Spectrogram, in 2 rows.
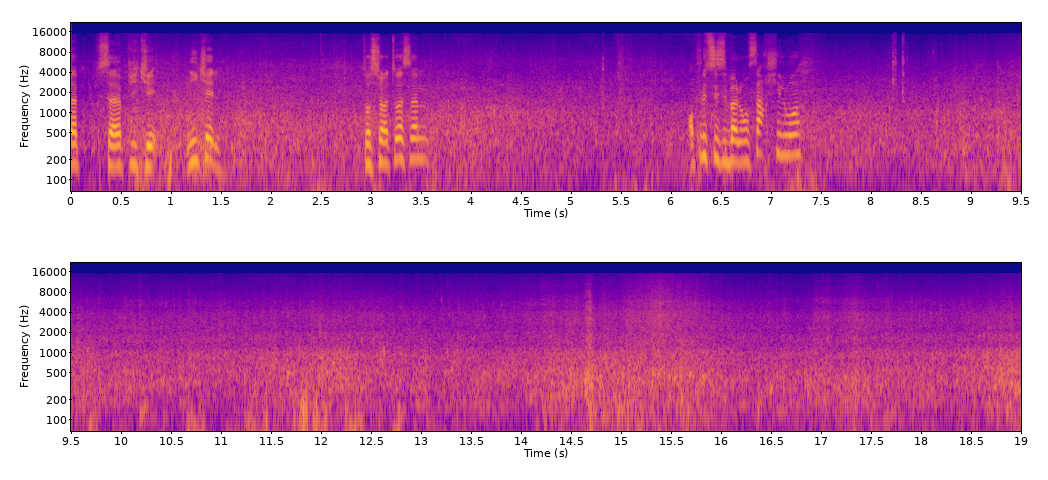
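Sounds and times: waves splashing over rocks: 0.0 - 19.0
wind noise: 8.2 - 13.4.

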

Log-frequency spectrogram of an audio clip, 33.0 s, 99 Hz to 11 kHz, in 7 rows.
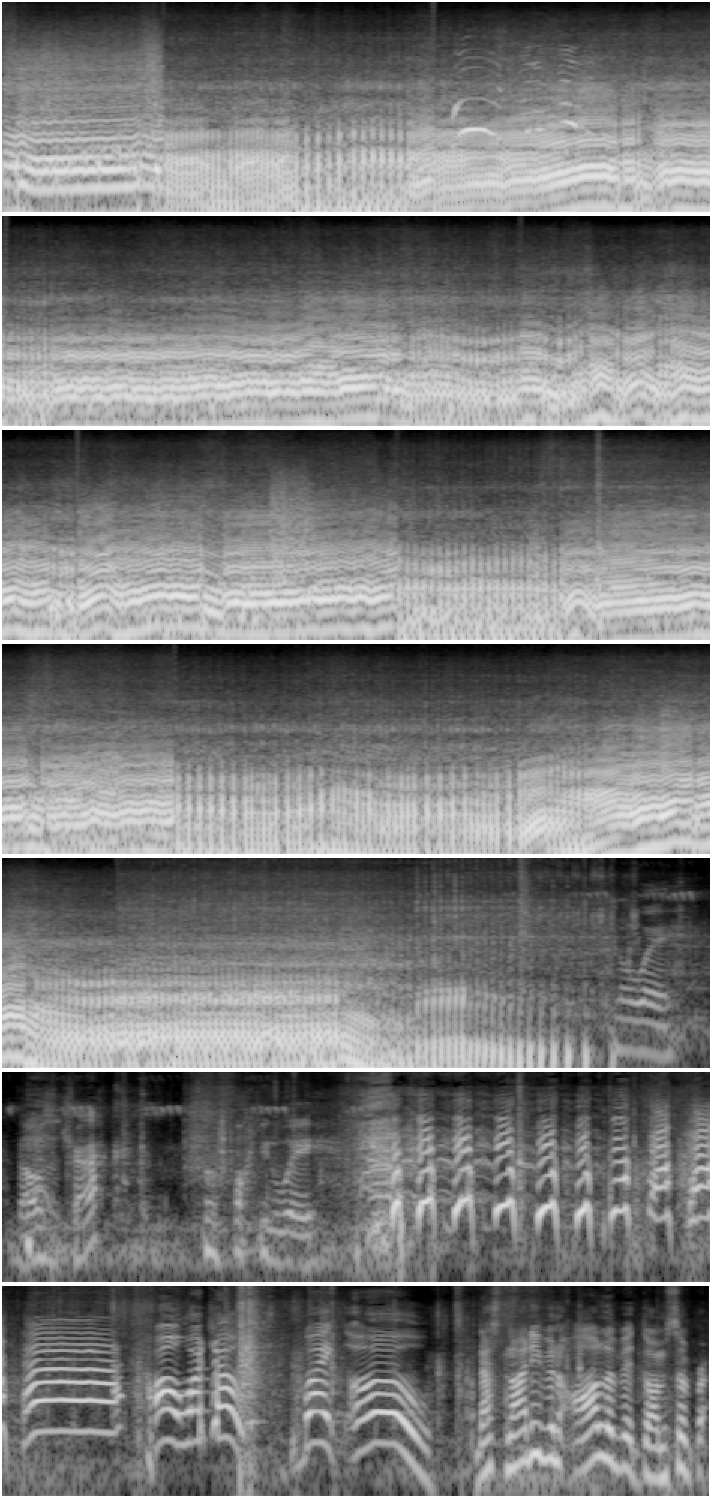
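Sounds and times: dirt bike engine revving: 0.0 - 23.1.

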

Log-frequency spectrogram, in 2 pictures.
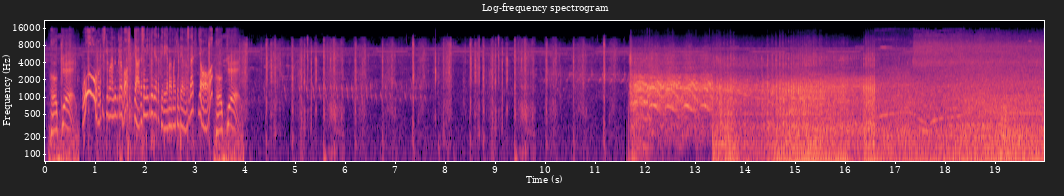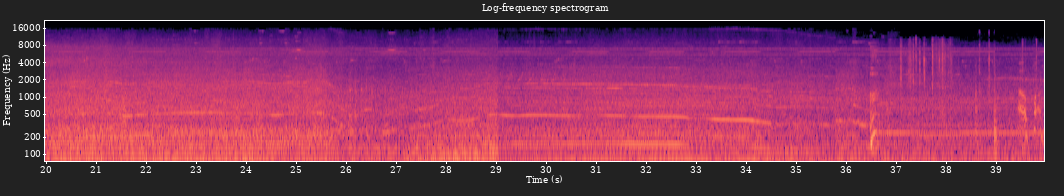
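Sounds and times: heavy vehicle engine rumbling: 13.4 - 39.9.

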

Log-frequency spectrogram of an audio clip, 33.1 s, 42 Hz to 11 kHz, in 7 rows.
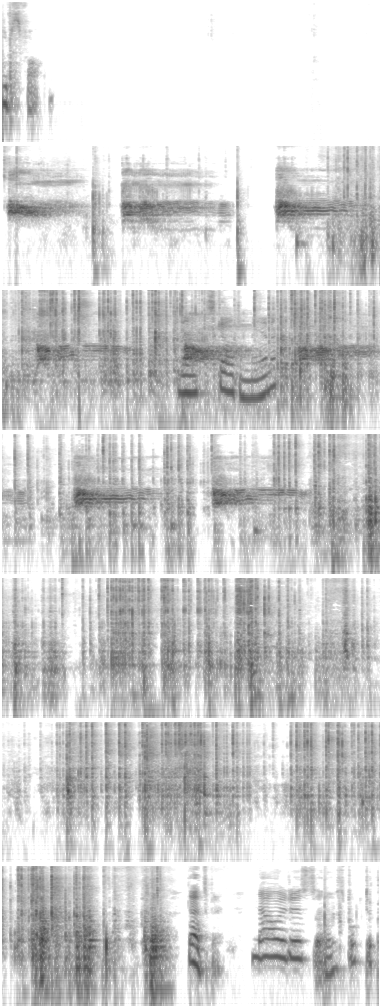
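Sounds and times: small plastic pieces clattering: 8.8 - 30.4.

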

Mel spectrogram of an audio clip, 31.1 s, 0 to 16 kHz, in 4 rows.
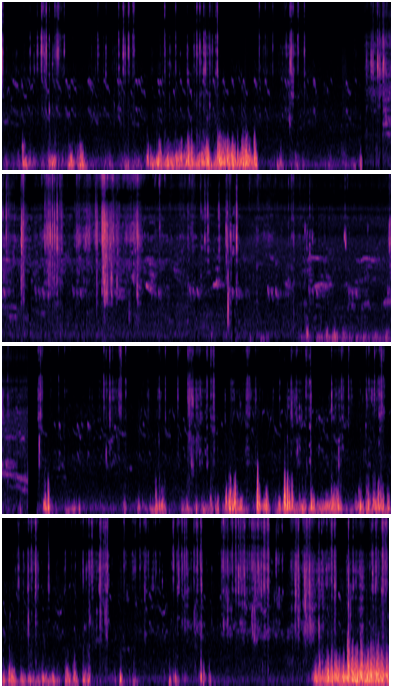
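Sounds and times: wet net crunching and crackling: 0.6 - 2.7, 3.8 - 4.4, 5.2 - 6.1, 7.2 - 14.8, 17.5 - 31.0.

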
